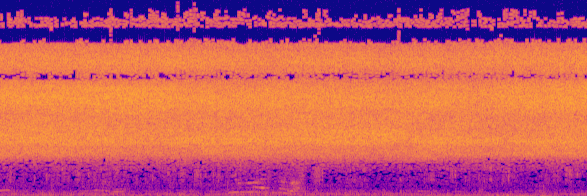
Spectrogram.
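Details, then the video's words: Very loud cicadas buzzing at the Sinjeongho lotus grounds in Asan, Korea, a continuous high-pitched hiss-like drone, with brief faint human voices in the middle. "매미소리 주의"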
